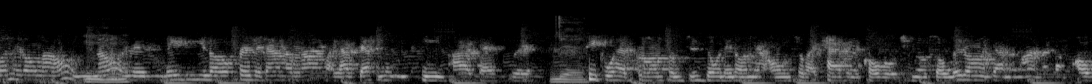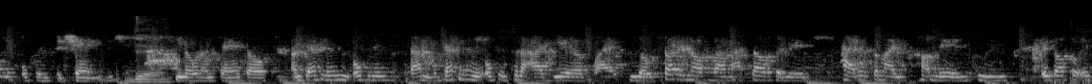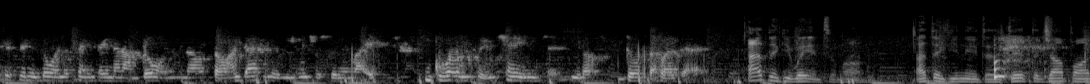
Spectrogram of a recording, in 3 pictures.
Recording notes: Phoned.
